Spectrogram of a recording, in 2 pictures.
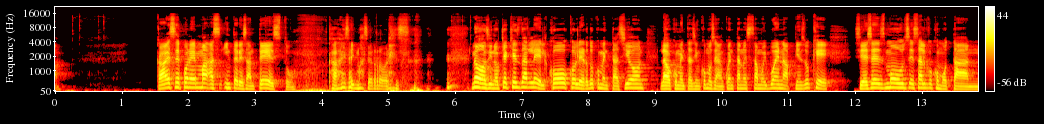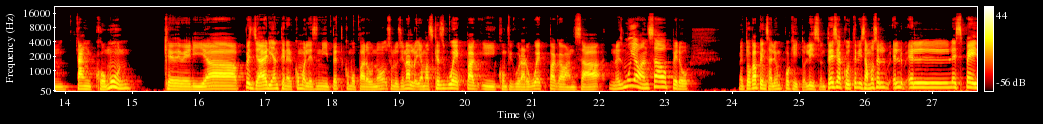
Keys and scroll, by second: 3.9-5.3 typing, 6.4 super+c, 20.4 Return, 21.9 shift+,, 22.4 super+v, 27.5-27.6 typing.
